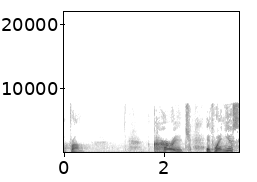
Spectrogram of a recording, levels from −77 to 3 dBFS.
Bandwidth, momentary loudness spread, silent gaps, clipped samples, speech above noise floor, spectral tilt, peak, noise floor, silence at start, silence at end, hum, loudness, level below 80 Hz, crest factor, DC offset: 8 kHz; 21 LU; none; under 0.1%; 32 dB; -4.5 dB/octave; -12 dBFS; -62 dBFS; 0 s; 0 s; none; -31 LUFS; -68 dBFS; 20 dB; under 0.1%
